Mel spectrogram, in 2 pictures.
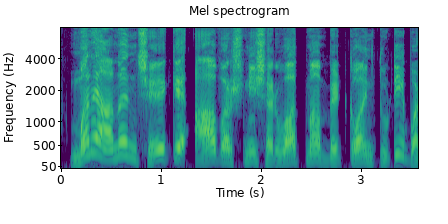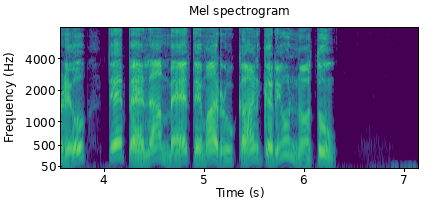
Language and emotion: Gujarati, happy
